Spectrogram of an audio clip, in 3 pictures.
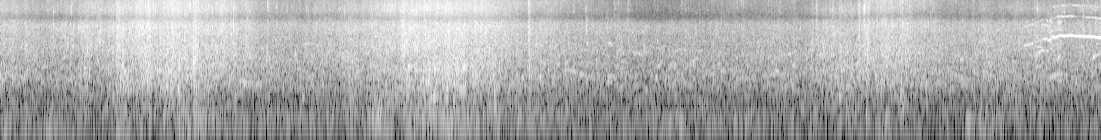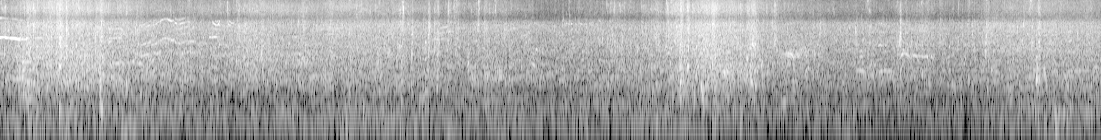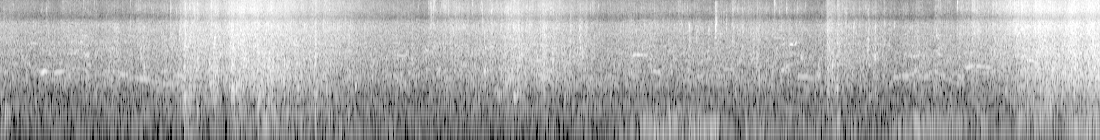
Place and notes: sainte croix, cavern, sea waves, beach
Close to the sea at a small avern on a hot and mellow windy summer day. The sounds of the waves and the visitors of the nearby beach.
international sound ambiences and topographic field recordings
